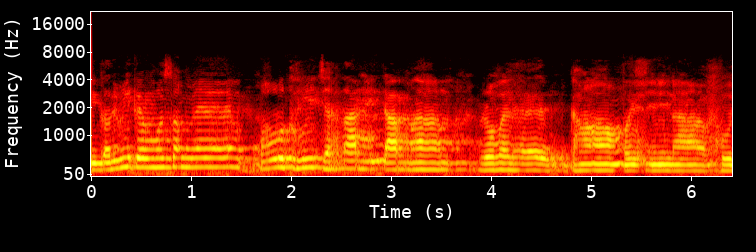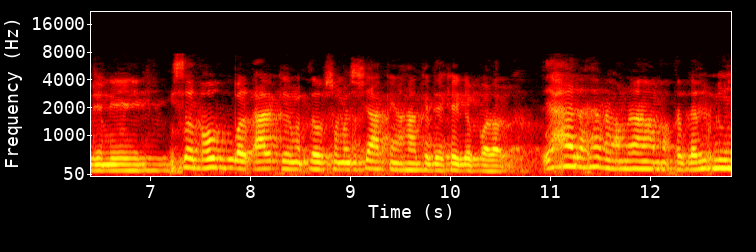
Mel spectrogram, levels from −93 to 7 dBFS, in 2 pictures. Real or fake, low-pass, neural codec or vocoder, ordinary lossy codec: fake; none; codec, 16 kHz, 2 kbps, FreqCodec, larger model; none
